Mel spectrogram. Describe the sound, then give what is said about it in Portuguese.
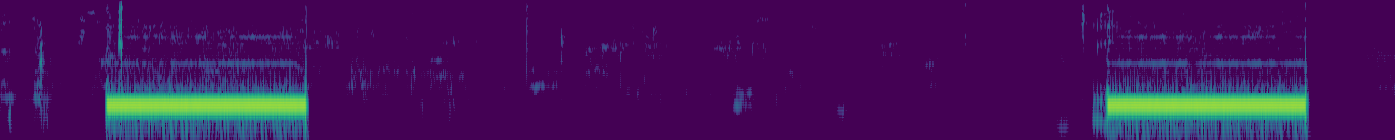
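A telephone call rings without being answered: two long, steady electronic tones of about a second each, separated by several seconds of near silence. “Ele não responde? Vem que falar com ele na ligação.”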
